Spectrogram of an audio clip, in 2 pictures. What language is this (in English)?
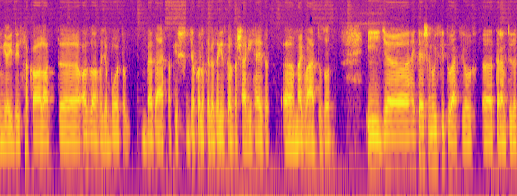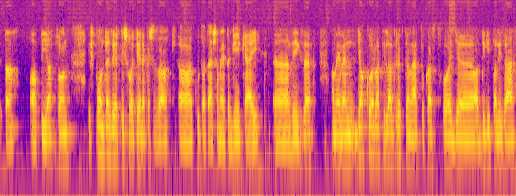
Hungarian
